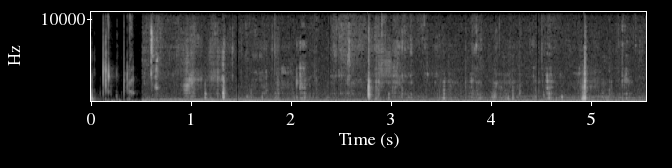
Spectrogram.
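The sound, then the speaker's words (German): Wet smacking and crunching of someone chewing food with the mouth open, irregular bites and smacks continuing throughout with no talking. “Also eine Überempfindlichkeit gegenüber bestimmten Geräuschen, wie beispielsweise Schmatzen.”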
